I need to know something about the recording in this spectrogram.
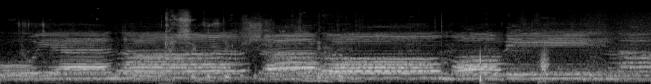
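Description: A choir singing unaccompanied, with held sung notes that change every half second to a second.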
